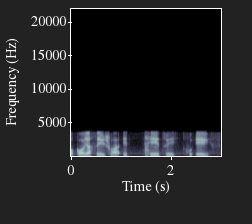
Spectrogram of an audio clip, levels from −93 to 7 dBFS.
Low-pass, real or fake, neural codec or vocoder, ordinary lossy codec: 3.6 kHz; fake; codec, 16 kHz in and 24 kHz out, 1 kbps, XY-Tokenizer; none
